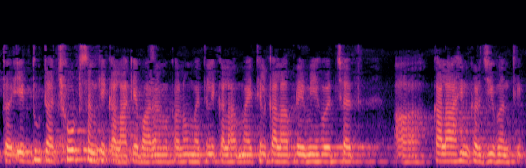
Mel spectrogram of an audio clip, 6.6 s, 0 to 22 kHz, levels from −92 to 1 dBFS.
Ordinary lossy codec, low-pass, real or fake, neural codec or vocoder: MP3, 32 kbps; 7.2 kHz; real; none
